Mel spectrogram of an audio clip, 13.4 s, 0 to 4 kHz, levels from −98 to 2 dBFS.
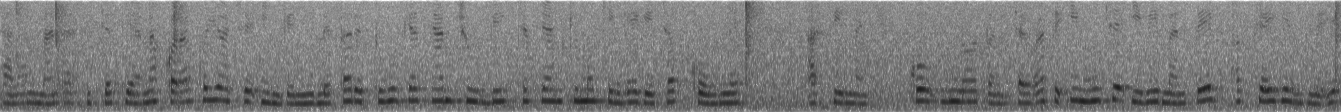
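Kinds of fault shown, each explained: No faults can be heard in this speech clip.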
